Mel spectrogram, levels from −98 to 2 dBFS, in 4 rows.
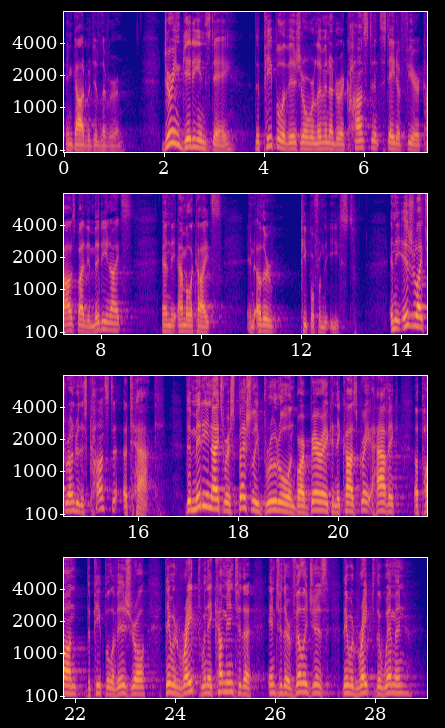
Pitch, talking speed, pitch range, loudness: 150 Hz, 155 wpm, 125-170 Hz, -28 LUFS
